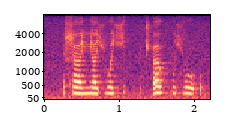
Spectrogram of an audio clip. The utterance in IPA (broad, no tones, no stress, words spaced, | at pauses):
ɬɜ ɲɜçwəç | t͡ʃʼɜkʷʰeçwuʔ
